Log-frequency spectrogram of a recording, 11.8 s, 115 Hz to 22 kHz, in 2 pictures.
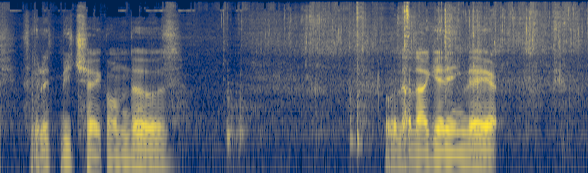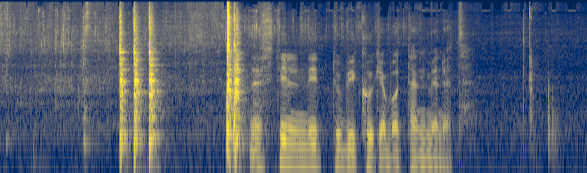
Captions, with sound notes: So let me check on those. Ooh-la-la, getting there. (pan sizzling) (utensil tapping) They still need to be cooked about 10 minutes.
